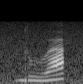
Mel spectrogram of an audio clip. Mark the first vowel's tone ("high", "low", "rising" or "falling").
rising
